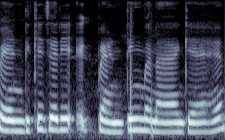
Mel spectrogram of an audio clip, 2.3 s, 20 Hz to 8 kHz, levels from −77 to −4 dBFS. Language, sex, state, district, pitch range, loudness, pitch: Hindi, female, Chhattisgarh, Bastar, 200-240 Hz, -15 LUFS, 225 Hz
